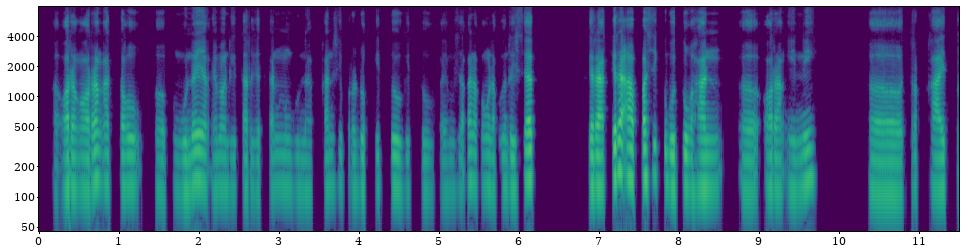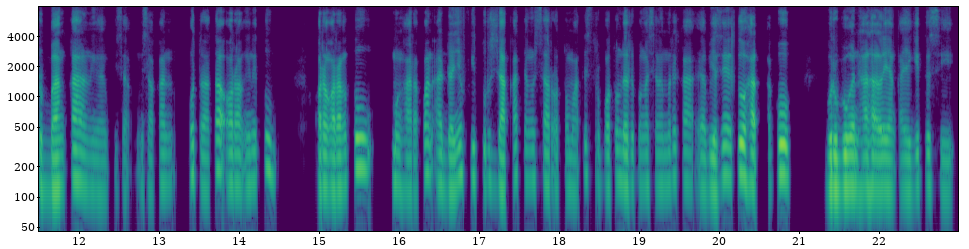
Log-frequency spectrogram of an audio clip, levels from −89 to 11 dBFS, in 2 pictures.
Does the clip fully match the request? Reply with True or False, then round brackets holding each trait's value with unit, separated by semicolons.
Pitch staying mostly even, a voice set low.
True (2.3 semitones; 130 Hz)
